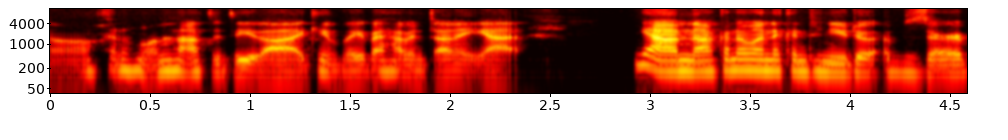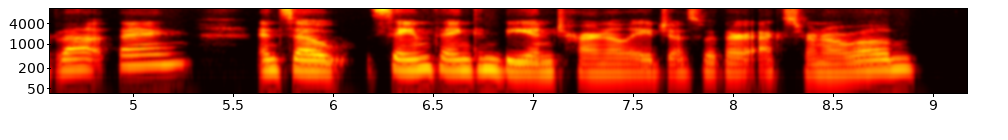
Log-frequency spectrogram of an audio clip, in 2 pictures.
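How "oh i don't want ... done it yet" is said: fast, disgusted, reluctant, fed-up grumble. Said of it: "tense and a little bit, like, disgust".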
